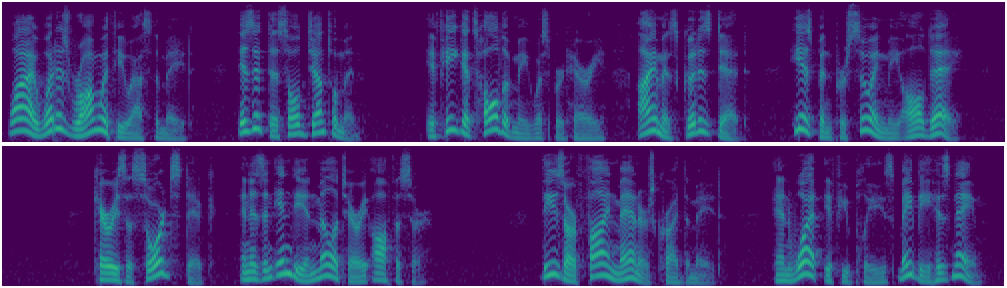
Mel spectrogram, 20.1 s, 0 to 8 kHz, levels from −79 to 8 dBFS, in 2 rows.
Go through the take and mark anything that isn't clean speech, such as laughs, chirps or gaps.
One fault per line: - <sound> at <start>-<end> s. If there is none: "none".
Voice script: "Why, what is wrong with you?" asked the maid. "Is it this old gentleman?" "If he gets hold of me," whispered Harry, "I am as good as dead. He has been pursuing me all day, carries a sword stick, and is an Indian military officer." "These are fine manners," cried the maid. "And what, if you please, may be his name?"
none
